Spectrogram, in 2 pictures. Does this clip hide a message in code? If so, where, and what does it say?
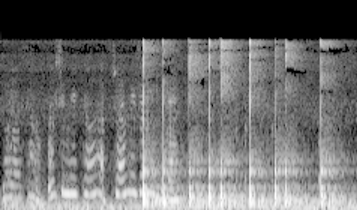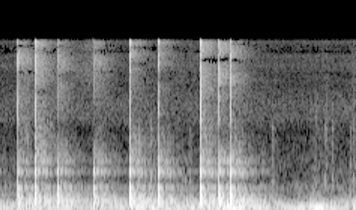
No, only irregular knocks on wood, with room echo and the noise inside a car.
